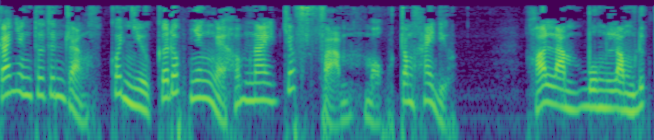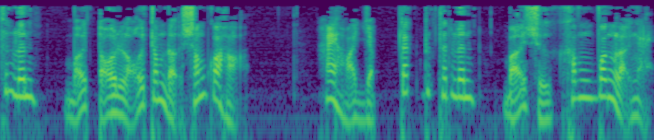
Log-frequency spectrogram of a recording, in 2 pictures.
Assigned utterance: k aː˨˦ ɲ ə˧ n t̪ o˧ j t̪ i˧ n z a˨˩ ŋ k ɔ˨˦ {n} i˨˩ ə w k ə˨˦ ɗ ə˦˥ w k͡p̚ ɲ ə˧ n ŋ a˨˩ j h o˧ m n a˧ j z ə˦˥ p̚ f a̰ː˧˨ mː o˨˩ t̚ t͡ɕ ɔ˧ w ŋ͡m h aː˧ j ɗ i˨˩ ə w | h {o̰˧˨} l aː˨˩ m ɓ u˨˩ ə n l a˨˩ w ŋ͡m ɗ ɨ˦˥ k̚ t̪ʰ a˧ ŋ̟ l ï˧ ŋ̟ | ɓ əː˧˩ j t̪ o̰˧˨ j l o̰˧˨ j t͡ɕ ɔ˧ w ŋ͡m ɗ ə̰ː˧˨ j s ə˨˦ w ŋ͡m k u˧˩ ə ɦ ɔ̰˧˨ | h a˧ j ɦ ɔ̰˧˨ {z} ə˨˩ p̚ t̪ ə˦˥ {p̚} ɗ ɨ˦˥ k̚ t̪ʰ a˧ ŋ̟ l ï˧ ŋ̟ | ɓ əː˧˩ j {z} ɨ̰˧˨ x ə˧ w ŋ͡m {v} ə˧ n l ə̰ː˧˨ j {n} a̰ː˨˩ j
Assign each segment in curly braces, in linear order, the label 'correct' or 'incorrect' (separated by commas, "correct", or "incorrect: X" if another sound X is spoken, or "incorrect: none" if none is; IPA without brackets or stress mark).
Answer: incorrect: ɲ, incorrect: ɔ̰˧˨, correct, incorrect: k̚, incorrect: s, correct, incorrect: ŋ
